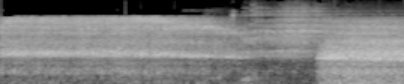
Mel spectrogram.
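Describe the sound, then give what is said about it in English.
A deep breath drawn during a tapping exercise, heard as a loud, steady, airy hiss that runs through the whole moment and grows stronger near the end. “Good. Take a deep breath.”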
